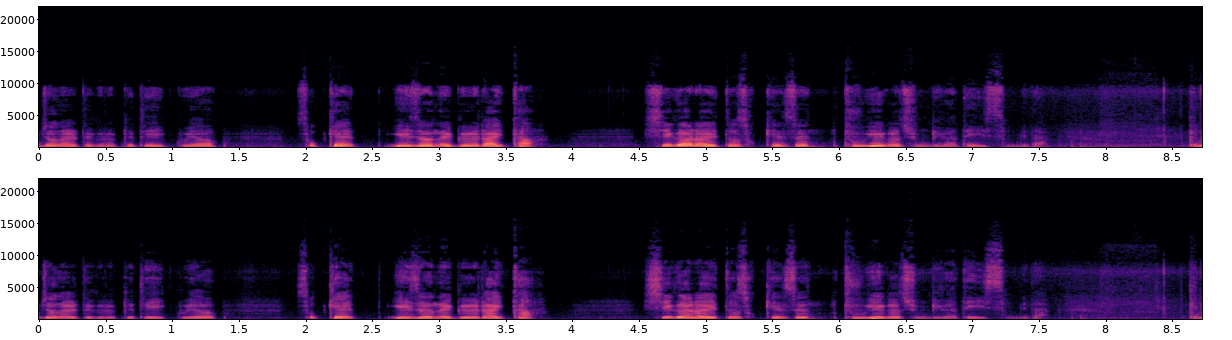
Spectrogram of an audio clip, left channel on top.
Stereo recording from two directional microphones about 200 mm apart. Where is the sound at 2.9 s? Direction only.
15° left (ahead or behind).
